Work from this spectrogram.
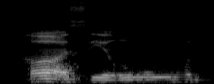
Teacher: khosirun ru dibaca tebal ro berharakat damah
